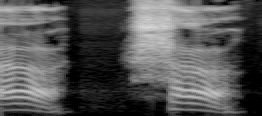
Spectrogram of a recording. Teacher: عین اور ح، یہ گلے کے درمیان سے ادا ہوتے ہیں، نہ اوپر سے نہ نیچے سے، بلکہ گلے کے بالکل درمیان سے، وسط سے۔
